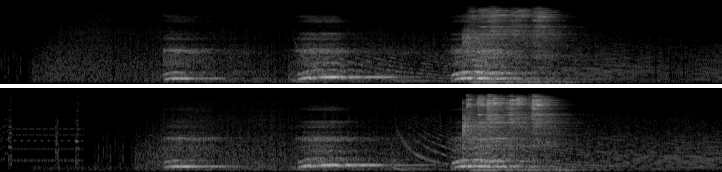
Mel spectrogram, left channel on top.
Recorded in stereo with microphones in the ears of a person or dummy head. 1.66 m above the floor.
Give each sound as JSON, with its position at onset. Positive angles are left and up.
{"t": 1.6, "sound": "breathing", "side_deg": 25, "distance_m": 0.7}
{"t": 4.6, "sound": "keys jangling", "side_deg": -50, "distance_m": 3.0}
